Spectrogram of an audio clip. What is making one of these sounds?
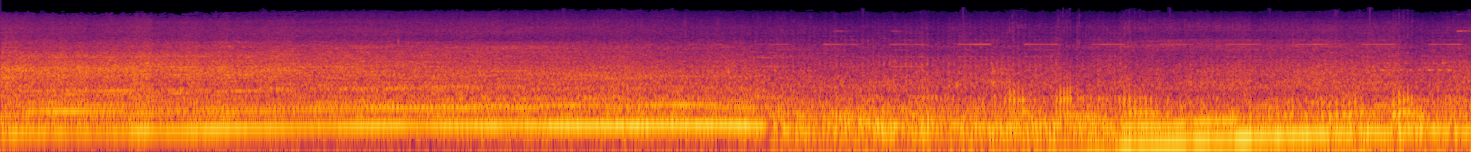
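A loaded diesel truck's engine drones as it crawls over a rough muddy road.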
